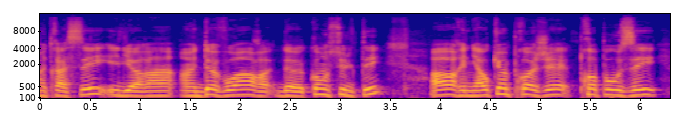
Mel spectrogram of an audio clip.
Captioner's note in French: voix de l'interprète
